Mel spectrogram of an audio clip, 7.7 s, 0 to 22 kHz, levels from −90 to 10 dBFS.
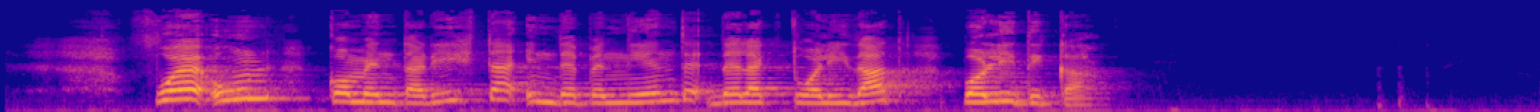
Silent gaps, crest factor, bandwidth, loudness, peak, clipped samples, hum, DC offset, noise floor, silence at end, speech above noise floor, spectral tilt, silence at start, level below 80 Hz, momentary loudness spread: none; 20 dB; 15.5 kHz; -19 LUFS; -2 dBFS; under 0.1%; none; under 0.1%; -64 dBFS; 2.2 s; 45 dB; -3.5 dB/octave; 0.4 s; -56 dBFS; 15 LU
